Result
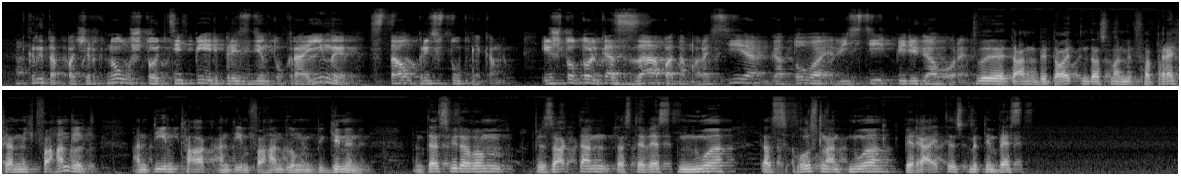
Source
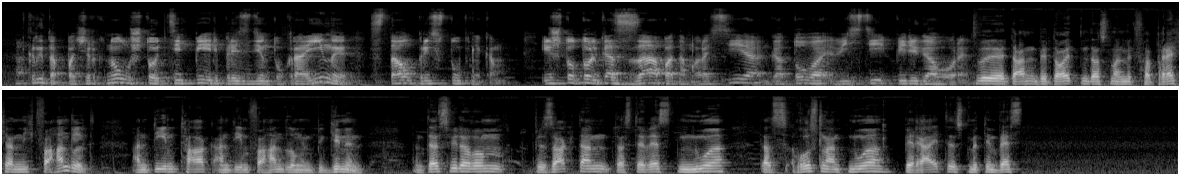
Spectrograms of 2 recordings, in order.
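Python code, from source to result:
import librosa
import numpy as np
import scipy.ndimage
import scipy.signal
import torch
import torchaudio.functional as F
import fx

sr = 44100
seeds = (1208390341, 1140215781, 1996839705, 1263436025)

p1 = fx.peak_eq(x, sr, hz=2100.0, db=5.0, octaves=1.1)
y = p1 + fx.echo_single(p1, sr, ms=127, db=-15.5, dry=0)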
